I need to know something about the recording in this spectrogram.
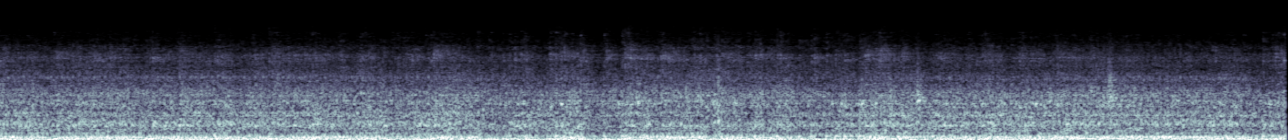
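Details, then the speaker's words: Antique Farmall B tractor, warm, first trip outside: low chugging run with stumbles and dropouts as spark fades; weak ignition coil. "It's starting that same crap that I was doing with the spark earlier. Alright, I'm not taking it any further outside."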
